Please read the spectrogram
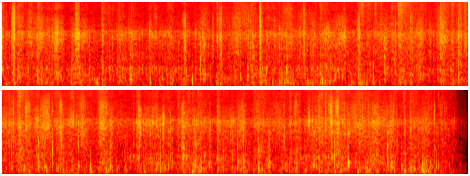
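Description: Footsteps of several people walking through snow, a steady, irregular run of boot crunches close to the microphone.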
